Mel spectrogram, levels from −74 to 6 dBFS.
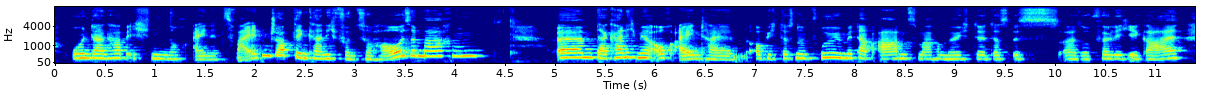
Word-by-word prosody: Und 220 Hz, 0 st, +3 dB
dann 215 Hz, 0 st, +3 dB
habe 225 Hz, 0 st, -1 dB
ich 210 Hz, +1 st, -9 dB
noch 185 Hz, -2 st, -5 dB
einen 160 Hz, 0 st, -4 dB
2. 220 Hz, -, 0 dB
Job, 175 Hz, -, +3 dB
den 235 Hz, -2 st, +3 dB
kann 200 Hz, -2 st, 0 dB
ich 195 Hz, 0 st, -2 dB
von 170 Hz, -4 st, -7 dB
zu 165 Hz, -2 st, -7 dB
Hause 310 Hz, -, +4 dB
machen. 315 Hz, +1 st, +1 dB, 0.7 s
Ähm, 245 Hz, +1 st, +7 dB
da 210 Hz, -2 st, +5 dB
kann 245 Hz, +4 st, +4 dB
ich 255 Hz, -, -3 dB
mir 235 Hz, -1 st, +4 dB
auch 220 Hz, +1 st, +2 dB
einteilen, 170 Hz, -4 st, -1 dB
ob 200 Hz, 0 st, -1 dB
ich 195 Hz, -1 st, -8 dB
das 200 Hz, +1 st, -7 dB
nun 210 Hz, -1 st, -2 dB
früh, 240 Hz, +2 st, +1 dB
mittag, 220 Hz, -2 st, -1 dB
abends 195 Hz, +2 st, -1 dB
machen 185 Hz, 0 st, -6 dB
möchte, 180 Hz, +1 st, -6 dB
das 180 Hz, 0 st, -7 dB
ist 180 Hz, -1 st, -6 dB
also 170 Hz, -1 st, -6 dB
völlig 190 Hz, +1 st, -5 dB
egal. 180 Hz, +5 st, 0 dB
200 Hz, 190 wpm, -23 LUFS, 180-225 Hz, 0.7 s, Ähm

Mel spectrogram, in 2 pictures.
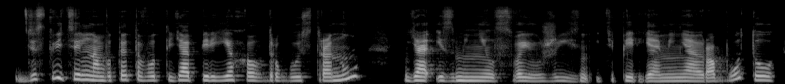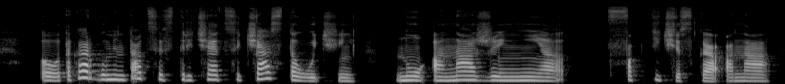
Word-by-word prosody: Действительно, 235 Hz, -4 st, +1 dB
вот 185 Hz, +2 st, -6 dB
это 210 Hz, -2 st, 0 dB
вот 190 Hz, +1 st, -4 dB
я 195 Hz, +2 st, +4 dB
переехал 190 Hz, -1 st, +1 dB
в 160 Hz, -, -14 dB
другую 175 Hz, 0 st, -3 dB
страну, 190 Hz, -, +1 dB, 0.4 s
я 180 Hz, 0 st, +6 dB
изменил 175 Hz, -1 st, 0 dB
свою 165 Hz, -1 st, -2 dB
жизнь, 155 Hz, -2 st, -6 dB
и -, -, -14 dB
теперь 170 Hz, +3 st, -4 dB
я 150 Hz, 0 st, +2 dB
меняю 160 Hz, 0 st, +1 dB
работу, 190 Hz, -, 0 dB, 0.5 s
э. 180 Hz, -1 st, +2 dB
Такая 305 Hz, +9 st, +5 dB
аргументация 225 Hz, +1 st, 0 dB
встречается 220 Hz, 0 st, -3 dB
часто 245 Hz, -2 st, +1 dB
очень, 160 Hz, -2 st, -4 dB, 0.4 s
но 185 Hz, 0 st, +1 dB
она 200 Hz, +3 st, +3 dB
же 190 Hz, -1 st, -1 dB
не 180 Hz, -2 st, 0 dB, 0.4 s
фактическая, 165 Hz, -, -2 dB
она 160 Hz, -1 st, 0 dB
185 Hz, 115 wpm, -27 LUFS, 165-205 Hz, 0.5 s, я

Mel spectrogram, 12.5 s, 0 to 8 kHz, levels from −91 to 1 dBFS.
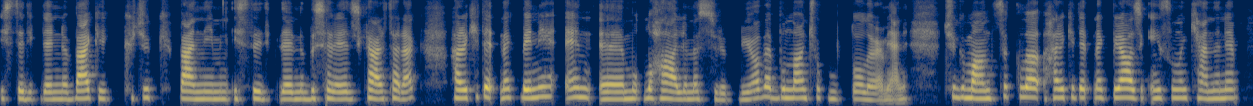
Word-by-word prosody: istediklerini 205 Hz, -2 st, -2 dB
belki 220 Hz, -1 st, +4 dB
küçük 245 Hz, +2 st, -8 dB
benliğimin 210 Hz, -1 st, +2 dB
istediklerini 205 Hz, -1 st, -1 dB
dışarıya 210 Hz, -2 st, 0 dB
çıkartarak 210 Hz, +1 st, +1 dB, 0.3 s
hareket 235 Hz, +2 st, +2 dB
etmek 245 Hz, -1 st, +2 dB
beni 260 Hz, +3 st, +4 dB
en, 255 Hz, 0 st, 0 dB
eee, 205 Hz, 0 st, +3 dB
mutlu 220 Hz, +3 st, -1 dB
hâlime 210 Hz, -2 st, +1 dB
sürüklüyor 200 Hz, +2 st, -5 dB
ve 265 Hz, -4 st, 0 dB
bundan 240 Hz, 0 st, +1 dB
çok 240 Hz, 0 st, -10 dB
mutlu 210 Hz, 0 st, -9 dB
oluyorum, 195 Hz, -3 st, -2 dB
yani. -, -, -5 dB, 0.3 s
Çünkü 260 Hz, -2 st, -3 dB
mantıkla 245 Hz, +3 st, +3 dB
hareket 245 Hz, +1 st, -1 dB
etmek 245 Hz, -1 st, -3 dB
birazcık 245 Hz, -1 st, +4 dB
insanın 240 Hz, +1 st, -2 dB
kendini 230 Hz, 0 st, -2 dB
225 Hz, 135 wpm, -24 LUFS, 210-245 Hz, 0.3 s, belki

